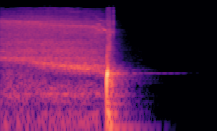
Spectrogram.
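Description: A downward-sliding swoosh that ends in a single sharp pop about a second in, then the sound cuts off abruptly: a cartoon-style pop effect.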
